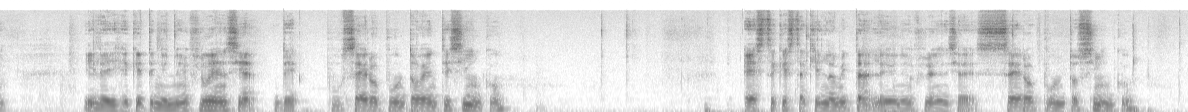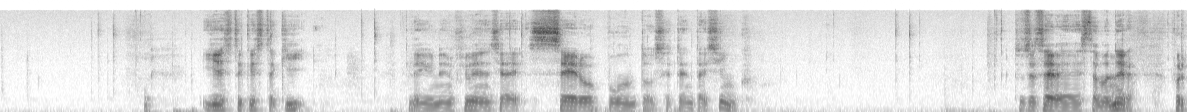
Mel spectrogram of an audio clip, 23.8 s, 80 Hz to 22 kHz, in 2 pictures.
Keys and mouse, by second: 6.2-8.2 drag, 8.2-10.2 right drag, 10.2-14.7 drag, 14.7-19.1 middle drag, 21.0 click, 21.7 Tab.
